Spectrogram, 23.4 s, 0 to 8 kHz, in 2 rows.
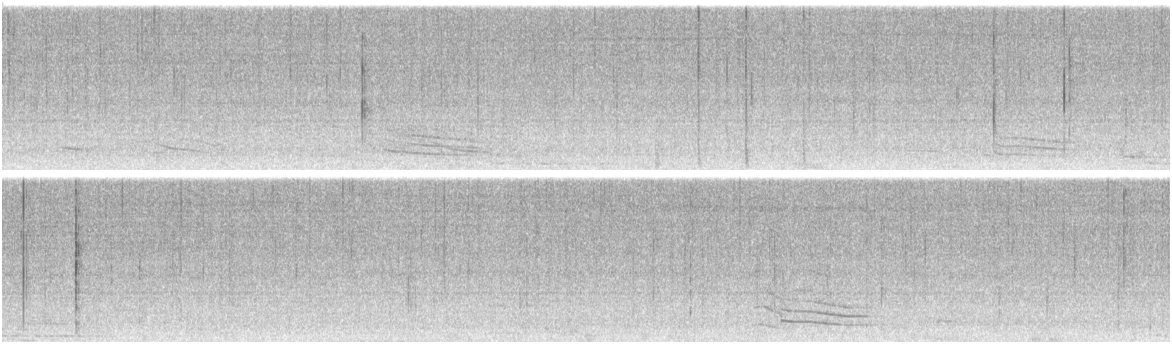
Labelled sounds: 1.5	2.0	killer whale, Bigg's (transient), 0.91 to 1.3 kHz
3.8	4.8	killer whale, Bigg's (transient), 0.78 to 1.7 kHz
9.9	10.7	killer whale, Bigg's (transient), 0.78 to 1.6 kHz
19.2	20.4	killer whale, Bigg's (transient), 0.78 to 2.0 kHz

